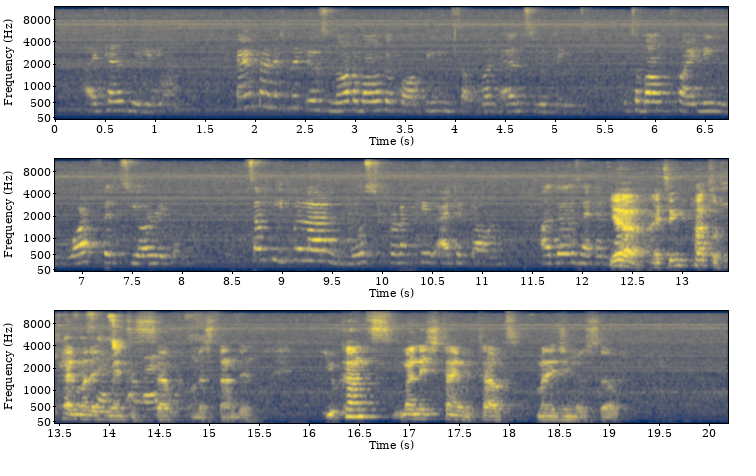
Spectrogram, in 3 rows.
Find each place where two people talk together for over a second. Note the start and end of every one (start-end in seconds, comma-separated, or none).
13.1-15.0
